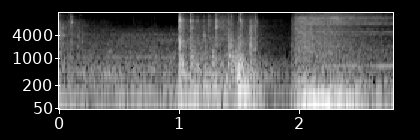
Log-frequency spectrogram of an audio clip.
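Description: A padlock snaps open with a metallic clunk.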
